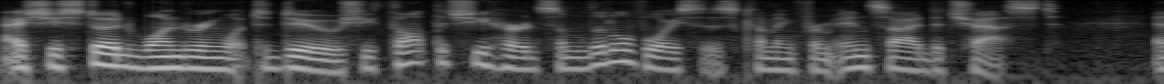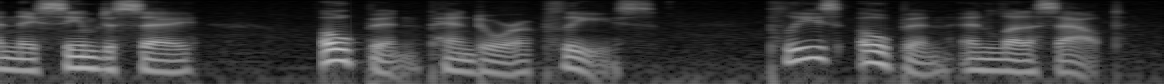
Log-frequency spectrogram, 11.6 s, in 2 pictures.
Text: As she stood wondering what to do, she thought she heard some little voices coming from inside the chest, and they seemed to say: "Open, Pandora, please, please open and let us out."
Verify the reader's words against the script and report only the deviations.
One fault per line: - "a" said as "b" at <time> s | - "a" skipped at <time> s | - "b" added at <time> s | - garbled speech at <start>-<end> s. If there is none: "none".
- "that" added at 2.2 s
